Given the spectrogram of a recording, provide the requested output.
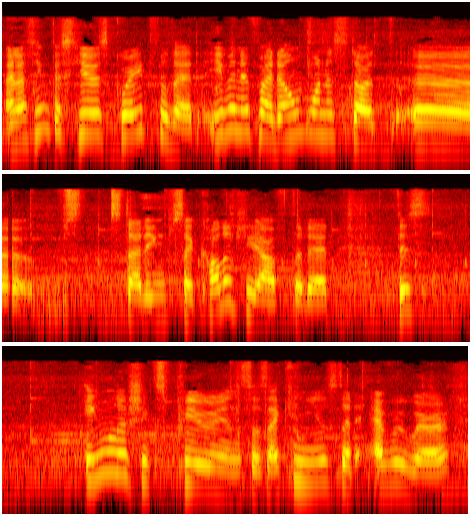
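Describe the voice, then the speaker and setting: Very wide pitch swings with a German accent, a moderate pace and noticeable background noise. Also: woman, high pitch for a woman. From Germany. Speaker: au pair. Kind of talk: testimonial interview.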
